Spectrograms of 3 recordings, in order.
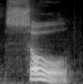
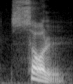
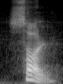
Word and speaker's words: sol: I usually hear English speakers pronounce it as soul, but it's shorter, like sol, sol.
